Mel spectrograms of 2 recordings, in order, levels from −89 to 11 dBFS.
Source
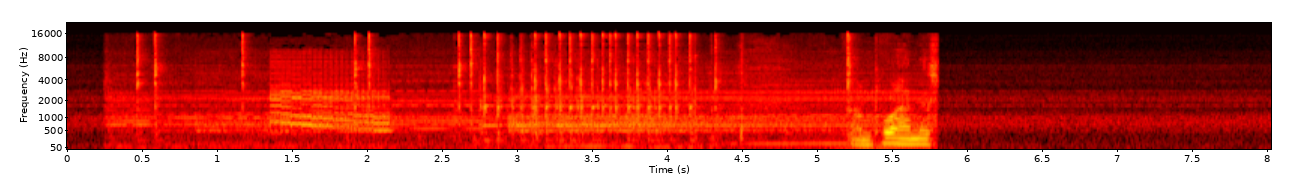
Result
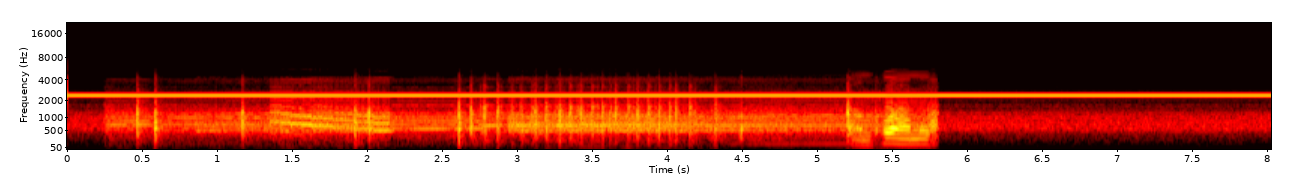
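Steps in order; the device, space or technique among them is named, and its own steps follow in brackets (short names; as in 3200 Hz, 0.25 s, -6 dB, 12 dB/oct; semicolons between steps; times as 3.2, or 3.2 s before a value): toy sound module (decimation joined by straight lines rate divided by 8×; pulse-width modulation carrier 2400 Hz; speaker cabinet 550–4800 Hz, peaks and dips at 560 Hz +8 dB, 1200 Hz +7 dB, 4300 Hz +4 dB); gain +7 dB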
